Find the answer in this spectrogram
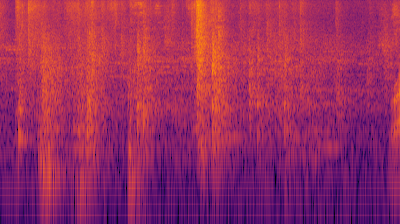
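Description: A few soft, irregular knocks and rustles of handling noise as the camera is moved. No motor is running, because the auger motor is not yet wired.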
